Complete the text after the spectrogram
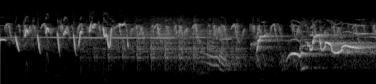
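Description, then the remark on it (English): Song of threatened Australian birds: a dense chorus of bright, rapid chirps and whistled trills, with several birds overlapping continuously, clear, and no voices. “This album consists entirely of Australian bird songs.”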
